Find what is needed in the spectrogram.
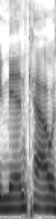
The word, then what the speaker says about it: Mankiw: And then I found a review of it in the New York Times by the conservative economist Gregory Mankiw, Gregory Mankow is actually how you pronounce that.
